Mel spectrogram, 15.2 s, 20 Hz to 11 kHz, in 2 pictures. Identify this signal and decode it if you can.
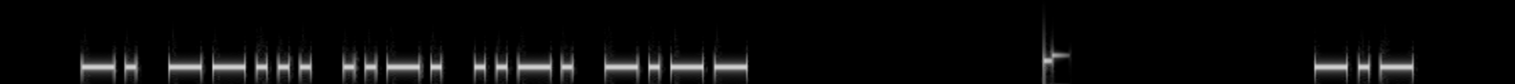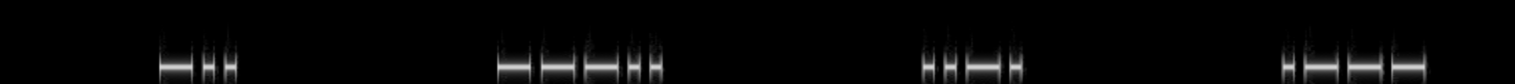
Morse code, heard as a keyed tone, about 22 wpm, spaced as for 9 wpm, 700 Hz. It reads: N7FFY KD8FJ
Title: USA Call Signs - 8x Character Spacing - 22wpm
